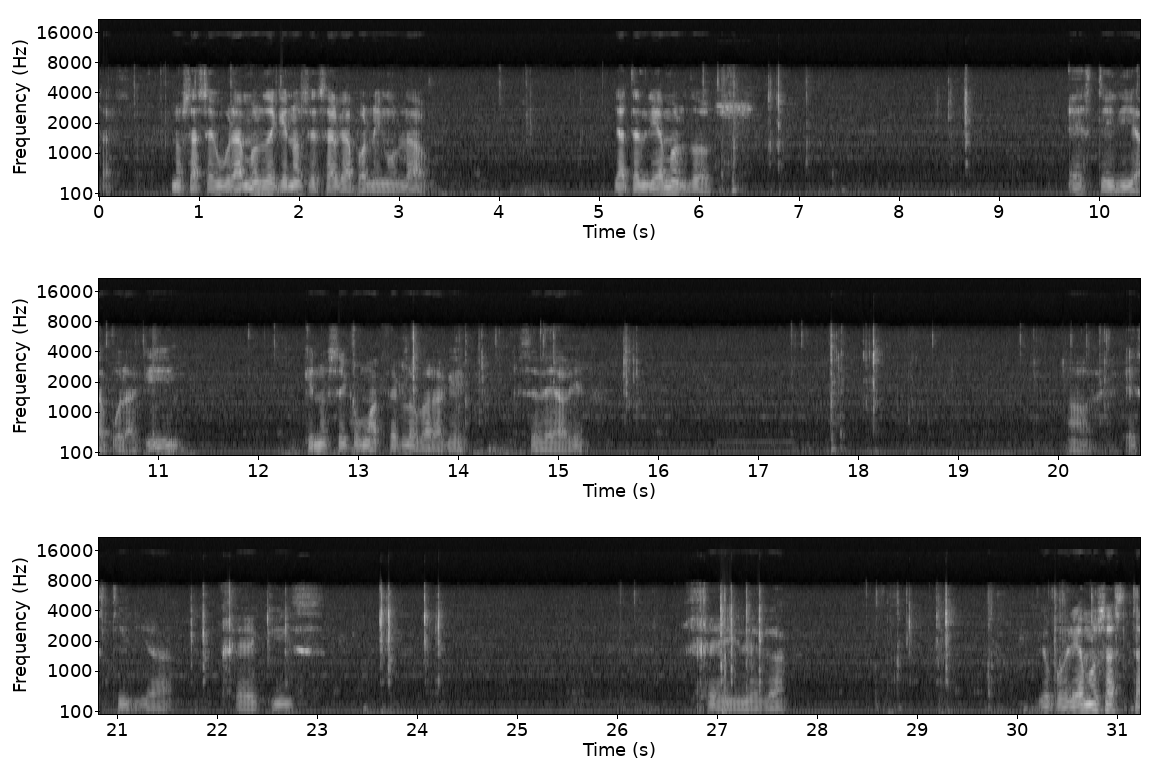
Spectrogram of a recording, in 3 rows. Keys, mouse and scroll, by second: 6.1 right click, 6.8-31.2 middle drag, 6.8 KP_7, 8.5 g, 13.5 KP_1, 15.7 g, 18.1 KP_7, 21.7 g, 22.6 x, 23.6 g, 27.0 g, 29.2 KP_7.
